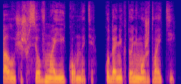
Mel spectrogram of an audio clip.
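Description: A woman's voice: low-pitched, little pitch movement, moderate pace, vocal fry, no room sound. A woman voicing a brooding, dangerous ex-convict man who speaks dryly and darkly. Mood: growling. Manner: dry, dark, growling delivery.

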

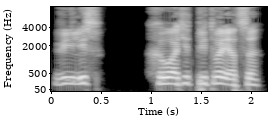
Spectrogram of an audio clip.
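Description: An anxious male teammate who calls out higher and louder than the others, always trying to calm things, as a male narrator plays him. His voice jumps up when he worries. The recording is dry and close, with no room echo. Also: a little slow. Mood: worried. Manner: raised, worried, higher-pitched. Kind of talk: audiobook character reading.

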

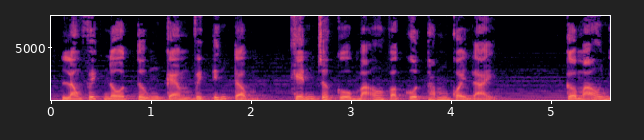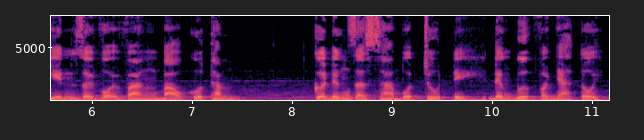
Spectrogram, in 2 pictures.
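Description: A man narrating a ghost story aloud, lightly voicing the characters as he reads. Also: lowish voice. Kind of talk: scripted horror story narration. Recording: faint music behind.

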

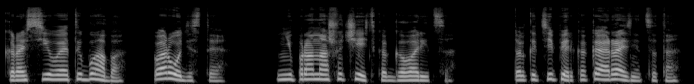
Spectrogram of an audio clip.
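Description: A man's voice: high voice, moderate pace, a bit bright, no room sound, clean studio sound. A woman narrating an audiobook voices a wiry male thug who speaks in a mocking, menacing way. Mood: mocking menace.

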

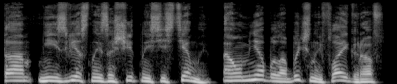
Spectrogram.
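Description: A man's voice: fairly high pitch, expressive, normal speed, darkish tone, no room sound, studio quality, pitched above the performer's own voice, close to an everyday voice. A man playing a sly boastful spacefarer.

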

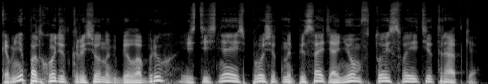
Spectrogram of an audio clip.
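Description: A man reading a novel aloud in calm, even first-person audiobook narration. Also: medium pitch, a little fast, dry recording. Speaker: audiobook reader. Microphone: close, dry home recording.

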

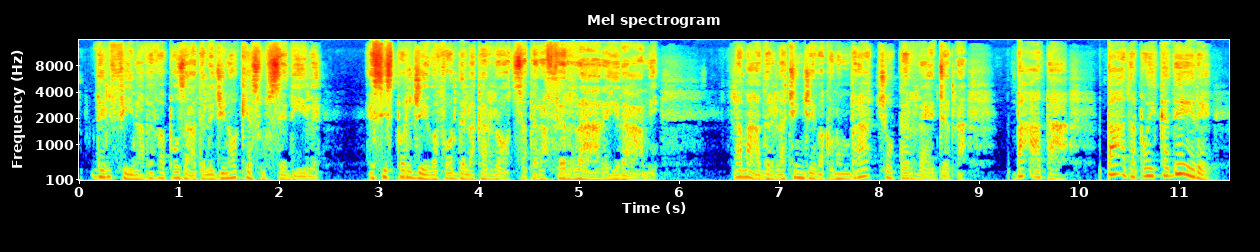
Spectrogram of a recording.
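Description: Narrazione da audiolibro letterario: un lettore dalla voce maschile nella media, fortemente velata e soffiata. Legge con calma e cura, abbassando talvolta la voce in un sussurro. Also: male voice, mid-range voice, slightly rough. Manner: measured, expressive, sometimes dropping to a whisper. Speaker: audiobook reader.

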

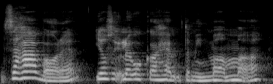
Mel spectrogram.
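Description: A young woman, a podcast co-host, telling a story in casual chat and acting out the people in it. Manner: animated, acts out quotes with sudden high shouts.

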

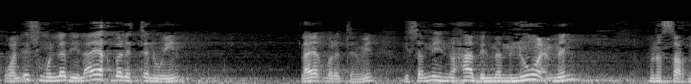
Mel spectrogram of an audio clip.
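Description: A man teaching a grammar lesson, explaining slowly and putting questions to the class that he then answers himself. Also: fairly high pitch, darkish tone. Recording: dull recording with long hall reverb.

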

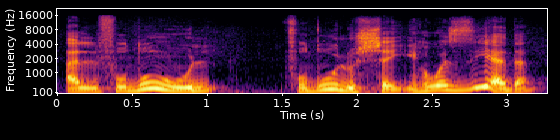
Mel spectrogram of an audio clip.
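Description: A middle-aged man gives a recorded lesson on Quran recitation in a mellow, relaxed voice. He teaches patiently, poses questions and answers them himself, and slows right down to draw out each quoted word. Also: on the high side. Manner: explains patiently, asks and answers his own questions, draws out quoted words slowly.

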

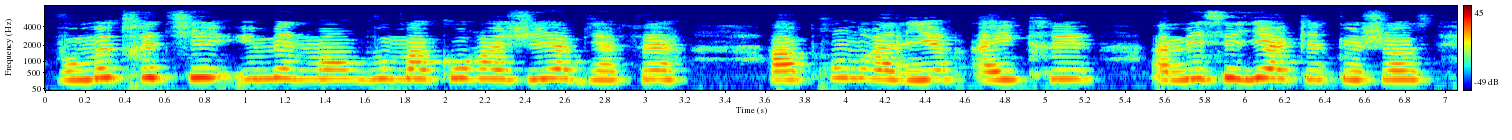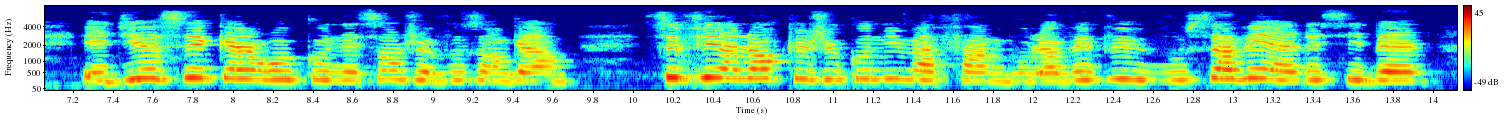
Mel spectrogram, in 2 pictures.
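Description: A woman's voice: sits high, fairly even intonation, normal speed, distant mic, dull audio, close to an everyday voice. A woman voicing a desperate young enslaved man fleeing to freedom, with impassioned, defiant pleading.

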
